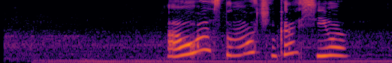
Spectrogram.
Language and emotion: Russian, neutral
